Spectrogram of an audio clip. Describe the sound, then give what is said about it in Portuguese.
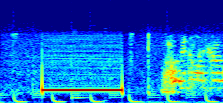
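A loud, steady telephone ringing tone sounds once for about a second over a soft, regular low thumping, then gives way to muffled, jumbled sound. “Vamos ligar para ele ver, né?”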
